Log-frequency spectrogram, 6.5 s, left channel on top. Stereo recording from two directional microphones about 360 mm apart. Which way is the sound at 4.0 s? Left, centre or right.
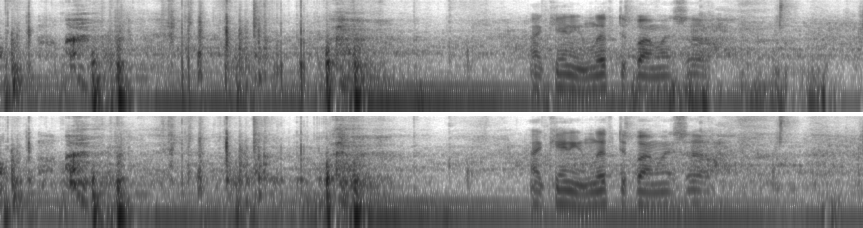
Centre.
